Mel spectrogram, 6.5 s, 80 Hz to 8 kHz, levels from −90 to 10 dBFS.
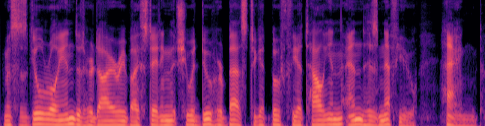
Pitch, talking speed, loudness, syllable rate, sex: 105 Hz, 205 wpm, -19 LUFS, 4.9 syllables/s, male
